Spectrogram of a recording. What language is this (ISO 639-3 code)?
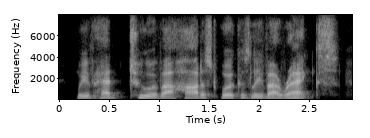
eng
